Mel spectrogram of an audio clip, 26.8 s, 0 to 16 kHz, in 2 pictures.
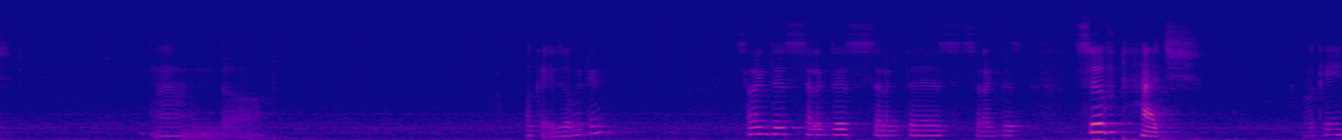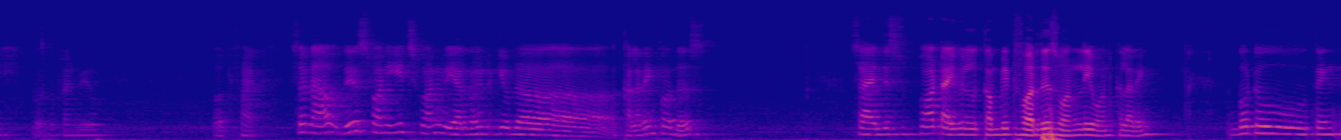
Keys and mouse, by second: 6.6 shift+click, 6.6-7.7 shift+middle drag, 7.7 shift+click, 7.9-25.8 shift+middle drag, 11.6 shift+h, 13.0 click, 13.8 KP_1, 25.8-26.8 drag.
